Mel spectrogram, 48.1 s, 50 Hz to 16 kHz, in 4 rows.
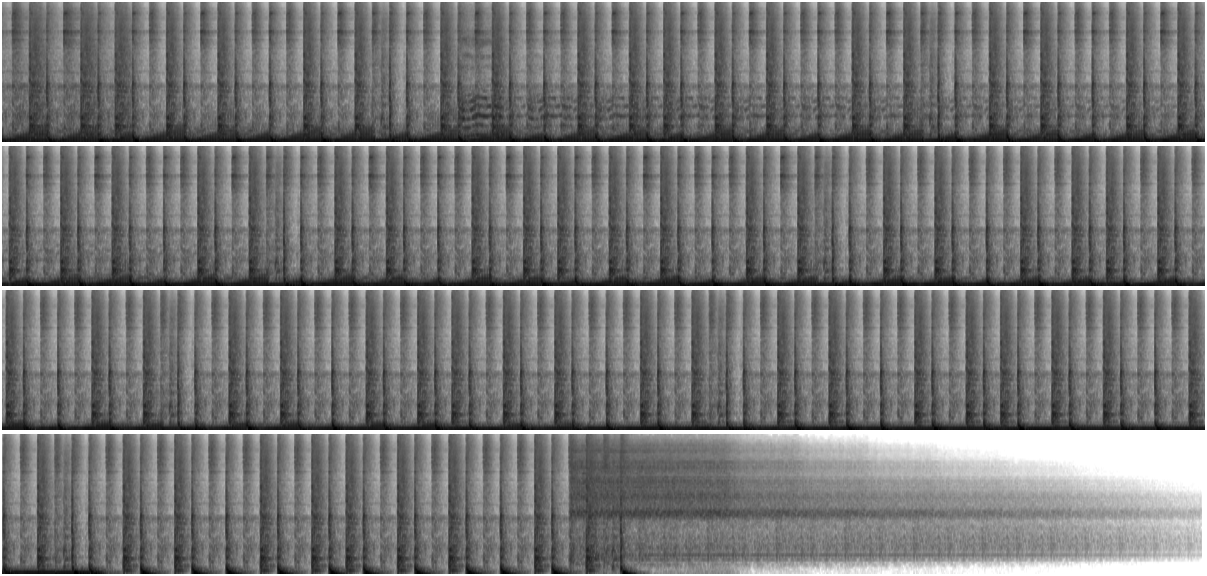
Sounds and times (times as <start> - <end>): Drum and bass: 0.0 - 44.5.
